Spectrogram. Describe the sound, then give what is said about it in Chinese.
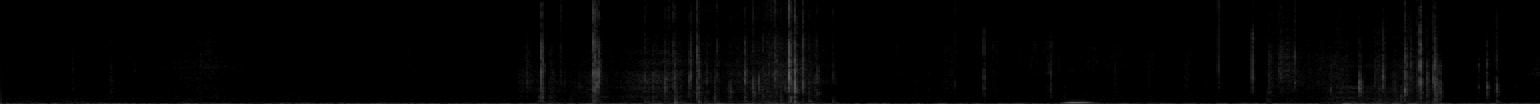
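Crinkling and tearing of a plastic packaging bag being pulled open, with quiet bursts of crackly rustling noise coming in uneven clusters. “嗯，现在把包装袋撕开。”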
